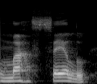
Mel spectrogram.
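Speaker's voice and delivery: "Marcelo" with an aspirated Bahian R; Bahian accent. Retold or imitated. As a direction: imitate Bahian friends saying "Marcelo", R softened to h. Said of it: "amigos meus de lá da Bahia falam".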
